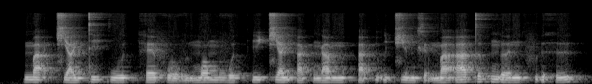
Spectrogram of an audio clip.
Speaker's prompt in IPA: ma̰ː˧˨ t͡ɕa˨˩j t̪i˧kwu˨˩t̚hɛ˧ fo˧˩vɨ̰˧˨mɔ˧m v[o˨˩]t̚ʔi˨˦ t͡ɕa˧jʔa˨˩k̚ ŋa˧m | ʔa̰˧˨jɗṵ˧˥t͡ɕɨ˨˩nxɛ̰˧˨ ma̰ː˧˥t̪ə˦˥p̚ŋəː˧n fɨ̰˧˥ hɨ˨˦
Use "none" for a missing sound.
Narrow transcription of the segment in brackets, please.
o˨˩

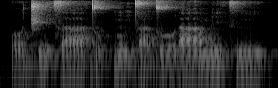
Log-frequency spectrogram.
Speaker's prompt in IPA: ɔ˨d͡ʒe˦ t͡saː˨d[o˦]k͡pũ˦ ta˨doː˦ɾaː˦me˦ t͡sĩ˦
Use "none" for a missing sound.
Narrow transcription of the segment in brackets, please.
o˦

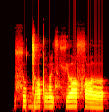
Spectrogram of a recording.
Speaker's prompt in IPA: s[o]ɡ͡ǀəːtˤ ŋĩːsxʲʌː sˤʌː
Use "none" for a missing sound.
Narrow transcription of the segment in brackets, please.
u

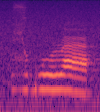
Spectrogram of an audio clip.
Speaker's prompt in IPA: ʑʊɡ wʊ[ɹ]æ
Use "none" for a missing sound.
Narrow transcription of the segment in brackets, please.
ɹ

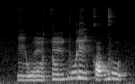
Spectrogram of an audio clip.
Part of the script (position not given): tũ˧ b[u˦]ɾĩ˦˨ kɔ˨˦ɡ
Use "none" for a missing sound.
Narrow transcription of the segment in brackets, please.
u˦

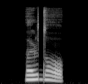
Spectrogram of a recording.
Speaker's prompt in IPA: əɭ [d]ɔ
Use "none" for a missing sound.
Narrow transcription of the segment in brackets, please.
d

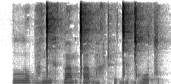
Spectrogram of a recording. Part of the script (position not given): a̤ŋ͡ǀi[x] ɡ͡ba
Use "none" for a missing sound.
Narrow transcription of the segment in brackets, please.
x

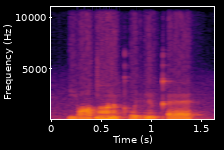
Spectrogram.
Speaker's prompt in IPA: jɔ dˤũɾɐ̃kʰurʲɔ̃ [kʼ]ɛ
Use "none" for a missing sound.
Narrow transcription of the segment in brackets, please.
kʼ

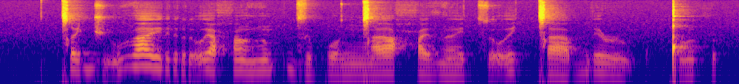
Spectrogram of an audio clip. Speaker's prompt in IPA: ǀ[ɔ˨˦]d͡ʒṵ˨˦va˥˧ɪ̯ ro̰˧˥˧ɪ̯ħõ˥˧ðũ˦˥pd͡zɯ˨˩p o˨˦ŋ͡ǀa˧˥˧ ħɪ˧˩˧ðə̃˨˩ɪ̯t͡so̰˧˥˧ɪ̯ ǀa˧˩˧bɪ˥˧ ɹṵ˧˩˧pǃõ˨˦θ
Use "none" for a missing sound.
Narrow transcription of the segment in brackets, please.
ə˨˦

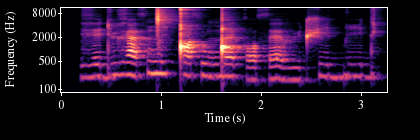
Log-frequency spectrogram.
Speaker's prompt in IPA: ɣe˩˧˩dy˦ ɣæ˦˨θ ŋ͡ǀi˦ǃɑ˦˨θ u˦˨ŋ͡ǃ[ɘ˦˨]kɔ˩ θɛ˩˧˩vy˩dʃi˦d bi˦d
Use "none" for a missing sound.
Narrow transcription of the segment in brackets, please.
ɛ˦˨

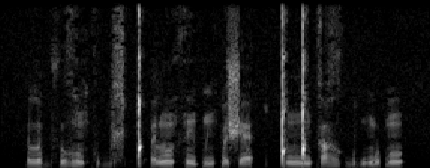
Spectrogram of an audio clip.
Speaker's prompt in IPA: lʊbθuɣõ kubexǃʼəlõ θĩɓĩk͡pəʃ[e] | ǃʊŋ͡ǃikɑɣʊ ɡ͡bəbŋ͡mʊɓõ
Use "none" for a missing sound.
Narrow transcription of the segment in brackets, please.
ɛ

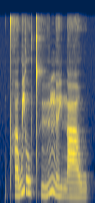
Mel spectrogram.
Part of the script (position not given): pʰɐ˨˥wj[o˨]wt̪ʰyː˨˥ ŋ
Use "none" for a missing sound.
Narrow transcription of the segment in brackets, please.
o˧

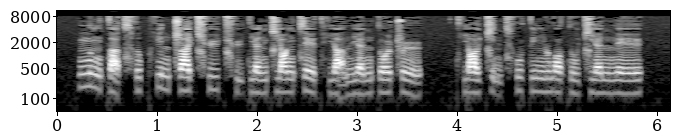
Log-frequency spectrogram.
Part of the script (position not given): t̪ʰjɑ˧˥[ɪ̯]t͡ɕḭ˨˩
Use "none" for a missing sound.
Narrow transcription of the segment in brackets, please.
ʊ̯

